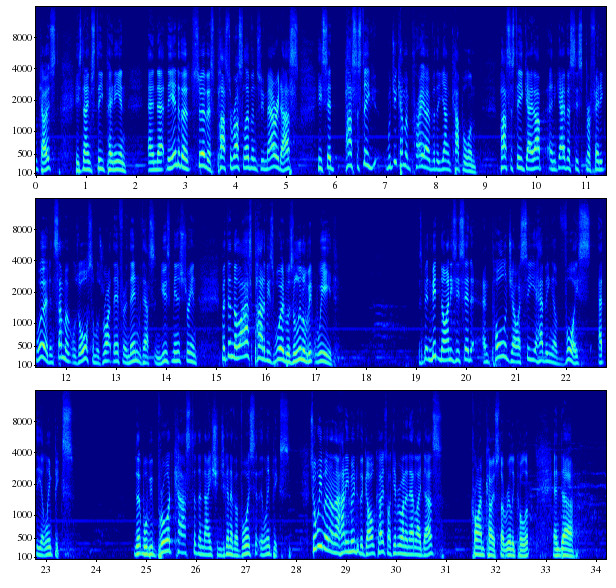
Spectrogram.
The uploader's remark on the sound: This was recorded in our 9am service on the 29th of January, 2023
